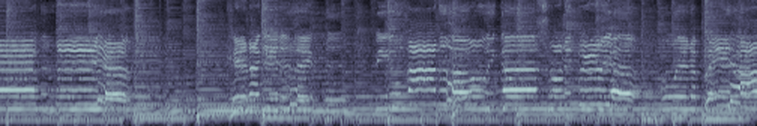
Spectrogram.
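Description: Country song played live on two strummed acoustic guitars, with a woman and a man singing, holding and bending long notes.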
